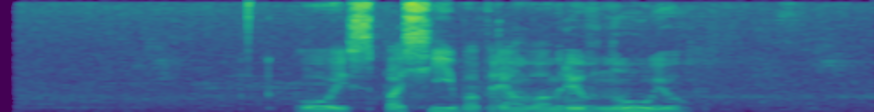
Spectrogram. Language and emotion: Russian, positive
